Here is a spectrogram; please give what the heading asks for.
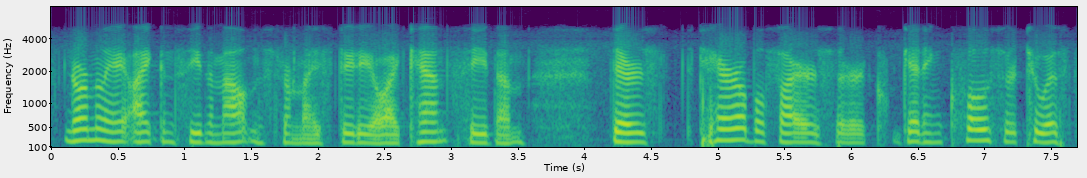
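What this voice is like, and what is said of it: Hoarse voice. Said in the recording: “I sound so hoarse”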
